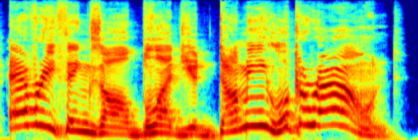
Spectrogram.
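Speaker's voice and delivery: high, tinny, exasperated yell; angry shout. A narrator's reading. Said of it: "Harry shouted at him".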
